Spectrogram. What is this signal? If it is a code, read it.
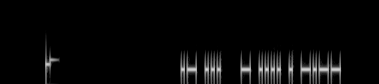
Morse code, heard as a keyed tone, about 40 wpm, 700 Hz. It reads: AS THEY
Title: Sets of 2 Words 40wpm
